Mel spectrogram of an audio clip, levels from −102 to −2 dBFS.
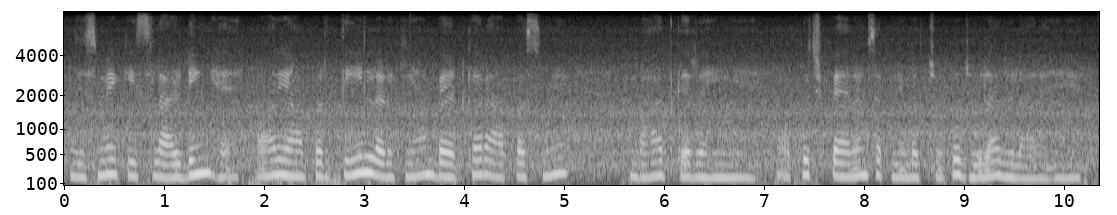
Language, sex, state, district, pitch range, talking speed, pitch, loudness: Hindi, female, Bihar, Gopalganj, 175-200 Hz, 155 wpm, 185 Hz, -26 LUFS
